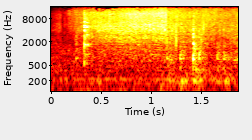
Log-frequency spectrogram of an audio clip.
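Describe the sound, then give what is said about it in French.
Chanterelle mushrooms frying in butter and being browned to a light crust for a risotto: a steady bright sizzle with faint crackles and a couple of sharper pops, continuous and fairly loud with no talking. “La deuxième étape, je les passe au beurre.”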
